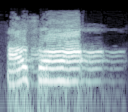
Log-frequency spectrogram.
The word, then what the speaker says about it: عصا: عسى عسى عصا صاد کی آواز موٹی اور پر سنائی جائے گی. عصا عصا صاد کے تلفظ کے وقت زبان کی کیفیت پر توجہ کریں.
